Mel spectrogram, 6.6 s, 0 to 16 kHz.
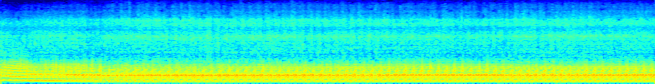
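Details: Ford mod motor V8 with Corsa exhaust, cold start after adding Vibrant 1793 resonators (2.5in inlet, 18in) to kill rasp; brief RPM flare settling to even fast idle, loud burble, no rasp or crackle; normal.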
